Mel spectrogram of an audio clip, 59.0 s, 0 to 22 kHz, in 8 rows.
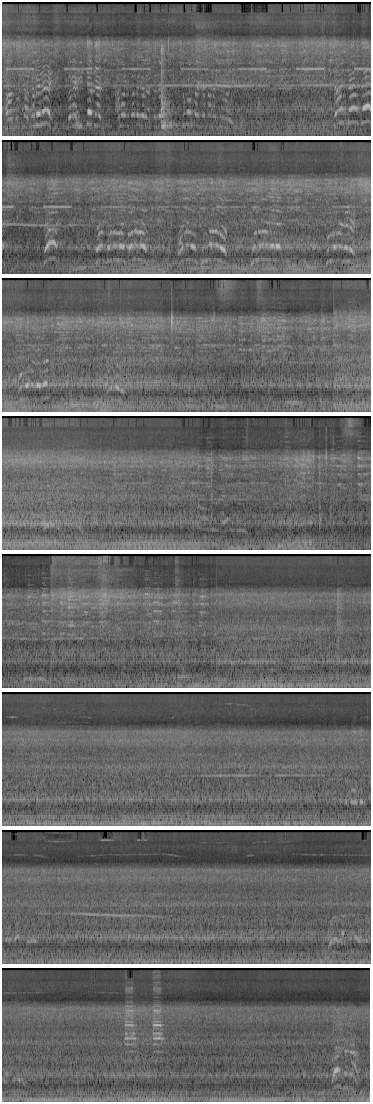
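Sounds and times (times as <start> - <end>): diesel engine rumble: 0.0 - 59.0
short high beeps: 2.5 - 9.7.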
